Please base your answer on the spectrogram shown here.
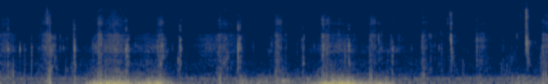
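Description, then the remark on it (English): Two bursts of wet biting and chewing on crisp cantaloupe, each lasting about a second, separated by a short pause, with faint clicks and mouth noises in between. “you don't want a soft cantaloupe. You want to like crunch into it, you know?”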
